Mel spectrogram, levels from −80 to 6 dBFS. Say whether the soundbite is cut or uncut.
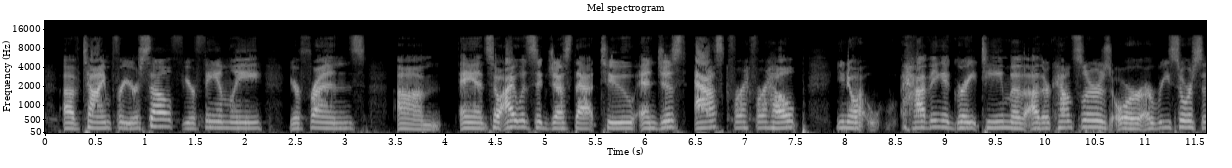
cut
